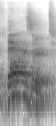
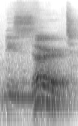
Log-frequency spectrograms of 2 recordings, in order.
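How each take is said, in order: First: Desert with the stress on DE, dez-ert; teacher hits the first syllable of desert. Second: Dessert with the stress on SERT, di-zert; teacher hits the last syllable of dessert; stress on second syllable. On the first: Teacher contrasting desert and dessert for students, stress first. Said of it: "Aqui, sílaba tônica primeira". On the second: Teacher contrasting desert and dessert for students, stress last. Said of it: "E aqui". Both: Shown as a demonstration.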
